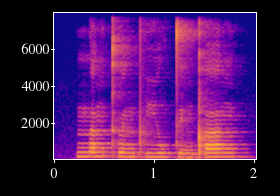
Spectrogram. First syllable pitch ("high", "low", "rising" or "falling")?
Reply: high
